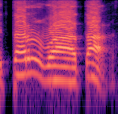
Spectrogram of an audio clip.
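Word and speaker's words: తరువాత: ता के बाद रा जो है साइलेंट हो जाता, तर। उसके बाद वो जो डबल ए की आवाज है वो वा के साथ लगेगी, तरवाता, तरवाता, तरवाता, यानी लेटर,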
